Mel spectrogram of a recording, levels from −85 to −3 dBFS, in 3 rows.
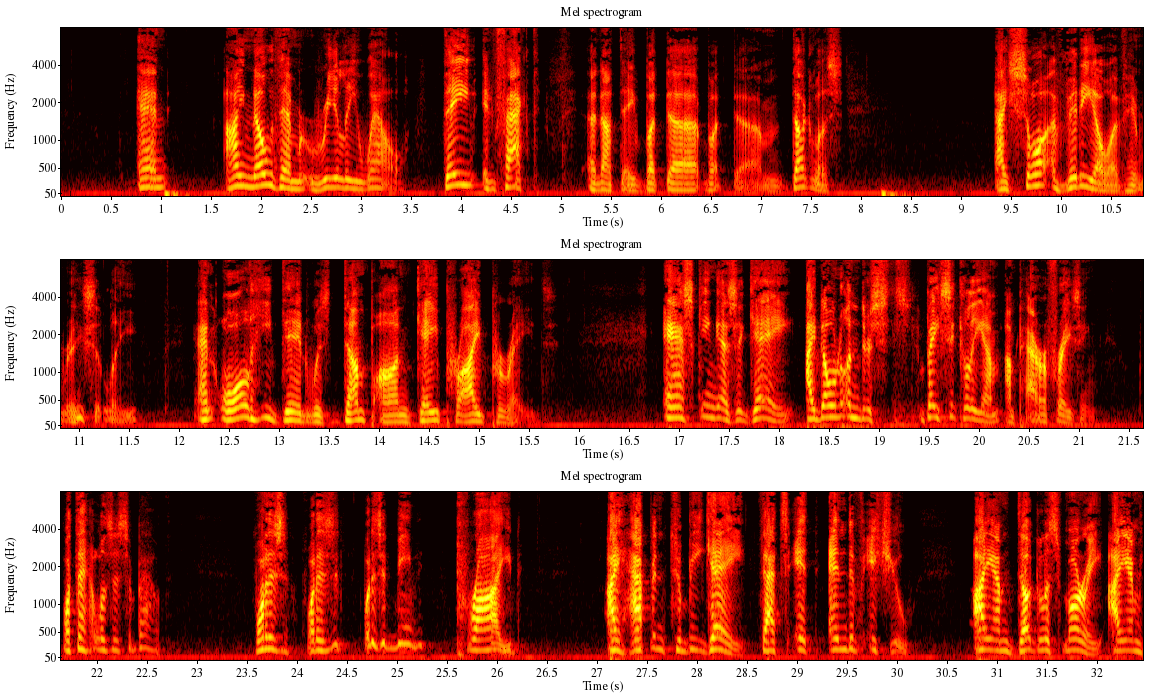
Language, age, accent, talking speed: English, 60-79, American, 140 wpm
